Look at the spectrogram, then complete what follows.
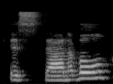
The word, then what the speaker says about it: Istanbul: So Istanbul's has been, again, I know I mispronounced something. So is it Istanbul? Istanbul?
